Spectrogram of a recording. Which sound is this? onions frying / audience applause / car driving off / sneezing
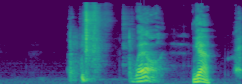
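sneezing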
